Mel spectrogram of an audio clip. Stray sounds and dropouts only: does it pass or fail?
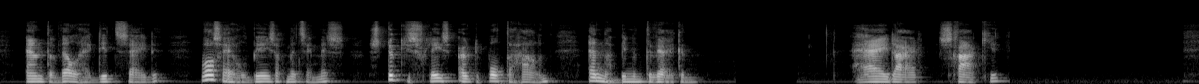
pass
